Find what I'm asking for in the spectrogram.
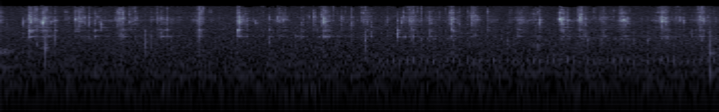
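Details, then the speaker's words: Briggs and Stratton carburetor float from a leaking go-kart carburetor, removed and shaken by hand: faint liquid sloshing and splashes because the float is full of gasoline; the float is leaking, suspected hole spotted but unconfirmed. "so I took the flow the float out of the carburetor and basically examined it and just shook it a little bit and I could hear why it's leaking"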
